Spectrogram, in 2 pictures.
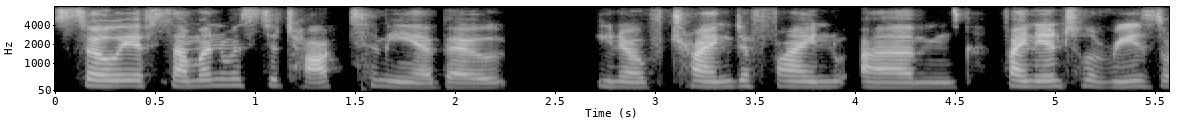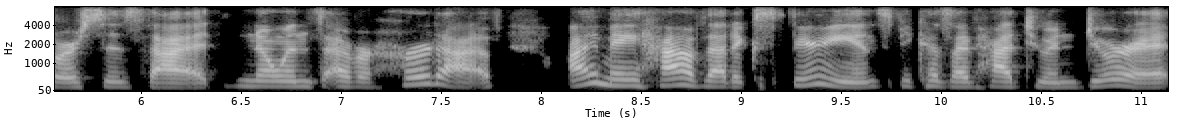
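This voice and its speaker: A woman talks at a moderate pace with a Canadian accent. Her pitch sits in the medium range and varies in an ordinary way. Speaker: community workshop facilitator. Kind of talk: online workshop presentation. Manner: animated.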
